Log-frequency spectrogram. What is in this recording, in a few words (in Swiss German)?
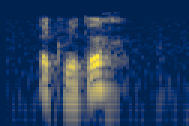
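"guater", Alsatian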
